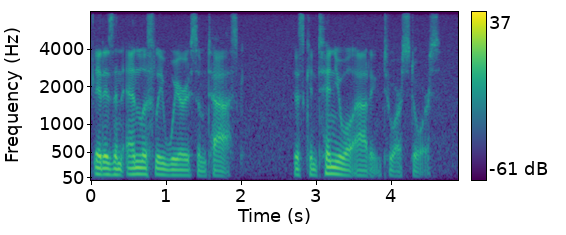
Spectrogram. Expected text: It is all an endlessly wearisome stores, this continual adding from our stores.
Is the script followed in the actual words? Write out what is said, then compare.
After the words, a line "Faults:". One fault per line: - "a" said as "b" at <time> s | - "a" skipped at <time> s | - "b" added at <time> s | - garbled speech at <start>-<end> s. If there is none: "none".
It is an endlessly wearisome task, this continual adding to our stores.
Faults:
- "all" skipped at 0.3 s
- "stores" said as "task" at 1.5 s
- "from" said as "to" at 3.9 s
